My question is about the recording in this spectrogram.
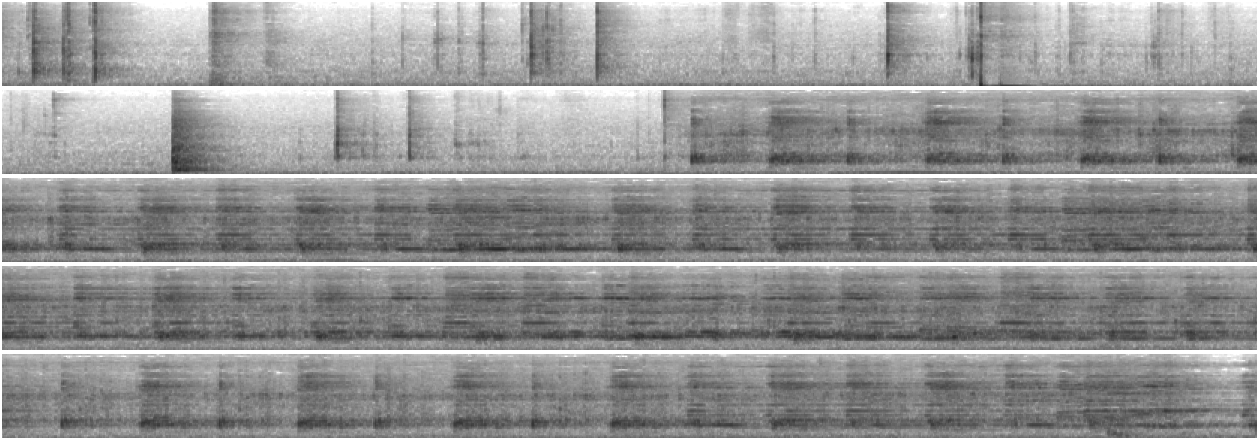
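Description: A few sharp plastic clicks as a battery-operated toy dolphin is handled. About ten seconds in, the toy switches on and plays its tinny electronic tune continuously, with a quick pulsing patter.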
